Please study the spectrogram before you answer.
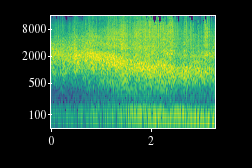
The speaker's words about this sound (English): At a military airfield 900 miles east of Moscow, pilots are preparing their warplanes for an exercise dubbed Peace Mission 2018.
